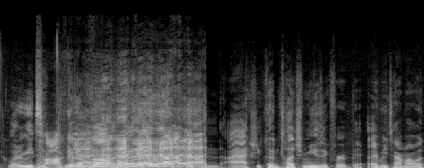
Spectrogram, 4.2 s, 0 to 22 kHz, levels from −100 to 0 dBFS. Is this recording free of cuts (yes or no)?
no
